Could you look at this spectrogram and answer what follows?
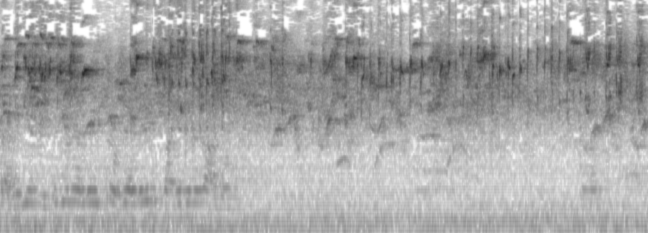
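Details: Several lovebirds, unsettled by being filmed, keep up a thick stream of shrill overlapping chirps, busy and unbroken throughout, with brief lower chattering notes near the start.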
